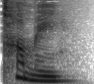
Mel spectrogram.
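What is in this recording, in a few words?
"tummy", British English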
